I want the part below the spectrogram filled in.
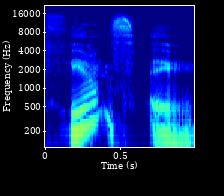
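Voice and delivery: drawn-out, unsure, slow and soft. Answering a quiz question from the other host, said slowly. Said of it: "did you see how I said that slowly?".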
